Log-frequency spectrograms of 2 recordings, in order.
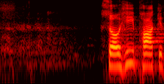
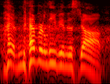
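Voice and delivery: loud, high, laughing glee; telling his wife, loud and laughing; thrilled; 12 semitones higher, 14 dB louder than usual. Retold or imitated. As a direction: gush with delight. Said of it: "And I'm like".

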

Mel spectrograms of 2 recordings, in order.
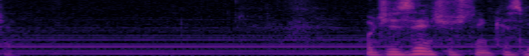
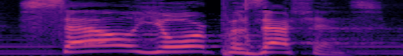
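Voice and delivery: slow, raised preaching voice; proclaiming scripture; 12 semitones higher, 7 dB louder, much slower than usual. Acted. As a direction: declare the command slowly to the whole room. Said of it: "Jesus says that".

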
